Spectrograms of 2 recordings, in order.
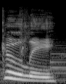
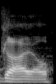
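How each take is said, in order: First: The name has two syllables, ending in an ee sound. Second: The name has one syllable, rhyming with style. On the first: The speaker calls it wrong. "it's not pronounced Ghoulie" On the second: The speaker calls it right. "it's pronounced Guile"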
